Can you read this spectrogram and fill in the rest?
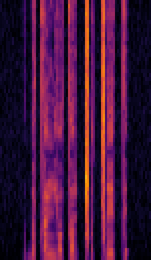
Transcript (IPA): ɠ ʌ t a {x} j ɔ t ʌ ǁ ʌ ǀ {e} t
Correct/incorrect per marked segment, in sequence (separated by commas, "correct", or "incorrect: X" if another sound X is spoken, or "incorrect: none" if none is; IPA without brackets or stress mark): incorrect: ŋ, correct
